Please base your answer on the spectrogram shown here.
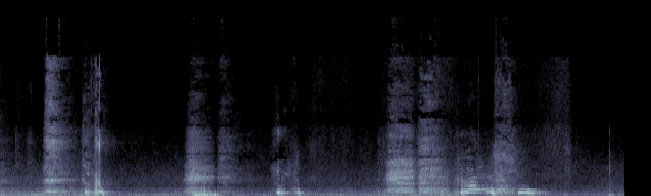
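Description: Several sharp sneezes, each with a quick indrawn breath before the burst, in a quiet room; ordinary sneezing.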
